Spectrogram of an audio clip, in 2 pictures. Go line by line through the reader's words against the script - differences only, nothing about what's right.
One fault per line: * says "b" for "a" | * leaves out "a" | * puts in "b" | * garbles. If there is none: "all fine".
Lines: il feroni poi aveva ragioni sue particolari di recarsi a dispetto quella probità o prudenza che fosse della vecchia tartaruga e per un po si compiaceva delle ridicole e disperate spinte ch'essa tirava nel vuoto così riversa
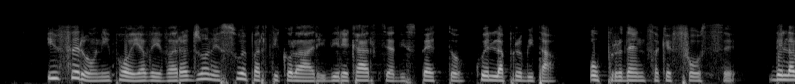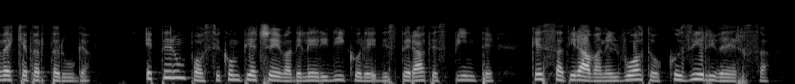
all fine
